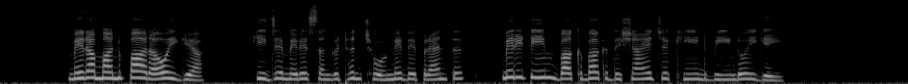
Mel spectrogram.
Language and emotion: Dogri, sad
